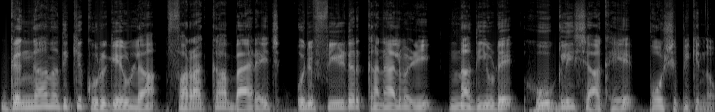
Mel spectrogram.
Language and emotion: Malayalam, neutral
